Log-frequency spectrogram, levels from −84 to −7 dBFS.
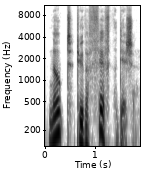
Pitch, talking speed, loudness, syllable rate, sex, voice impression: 120 Hz, 155 wpm, -16 LUFS, 4.2 syllables/s, male, masculine, middle-aged, thick, tensed, powerful, hard, slightly halting, raspy, intellectual, mature, slightly friendly, unique, wild, lively, slightly strict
